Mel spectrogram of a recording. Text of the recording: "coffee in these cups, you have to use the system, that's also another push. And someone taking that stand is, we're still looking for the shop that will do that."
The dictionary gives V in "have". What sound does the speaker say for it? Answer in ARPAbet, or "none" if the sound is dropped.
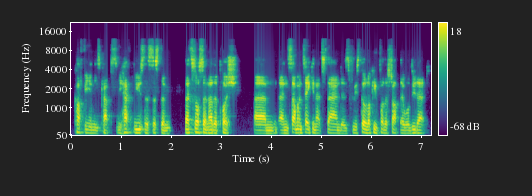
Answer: F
